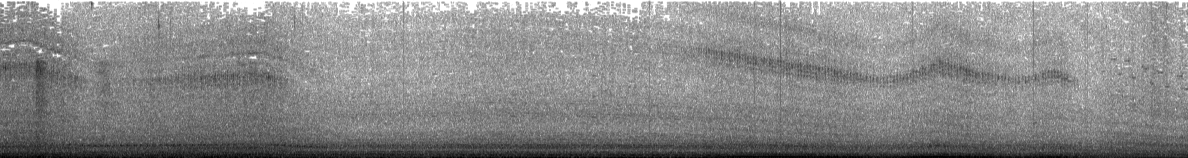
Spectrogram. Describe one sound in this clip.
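A diesel articulated city bus engine drives along and slows to a stop.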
